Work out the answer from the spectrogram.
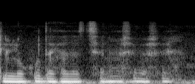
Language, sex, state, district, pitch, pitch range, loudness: Bengali, male, West Bengal, Cooch Behar, 125 Hz, 125-130 Hz, -13 LUFS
